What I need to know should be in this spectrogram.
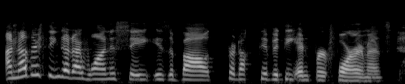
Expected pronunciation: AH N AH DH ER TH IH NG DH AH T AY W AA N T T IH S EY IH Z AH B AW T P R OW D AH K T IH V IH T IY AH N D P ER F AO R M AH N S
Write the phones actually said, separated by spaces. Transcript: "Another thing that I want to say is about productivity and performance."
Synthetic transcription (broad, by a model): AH N AH DH ER TH IH NG DH AH T AY W AA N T T IH S EY IH Z AH B AW T P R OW D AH K T IH V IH T IY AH N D P ER F AO R M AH N S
